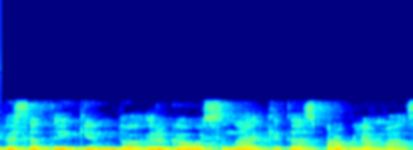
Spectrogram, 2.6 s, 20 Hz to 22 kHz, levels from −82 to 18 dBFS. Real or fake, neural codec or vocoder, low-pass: real; none; 7.2 kHz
